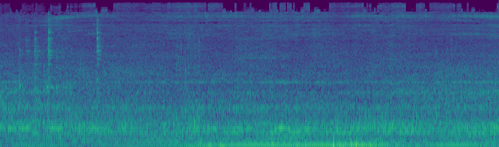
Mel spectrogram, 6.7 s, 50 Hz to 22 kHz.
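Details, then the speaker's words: Dell PowerEdge R720 machine-learning server (NVIDIA P100 and P40 build) at power-on, phone at the back: steady whooshing fan roar with low hum, no rattles; normal fan spin-up during boot, louder than running. "you can hear just how loud it gets obviously the boot up sound's going to be louder than the running sound cuz it's going to spin the hands"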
